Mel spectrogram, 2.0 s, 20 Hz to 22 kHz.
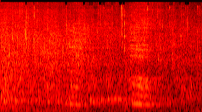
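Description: Steady flowing water in the video game Hellblade 2, a continuous near stream with trickling detail, alone without voices.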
